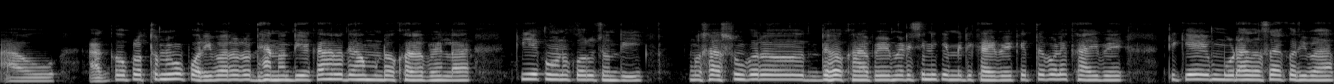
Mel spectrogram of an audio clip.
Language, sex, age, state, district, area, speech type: Odia, female, 45-60, Odisha, Puri, urban, spontaneous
